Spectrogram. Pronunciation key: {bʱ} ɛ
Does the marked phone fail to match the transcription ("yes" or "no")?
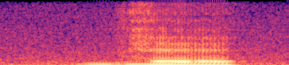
no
